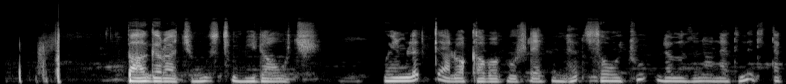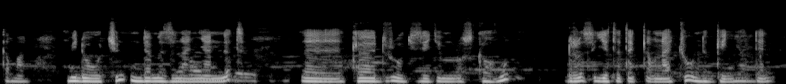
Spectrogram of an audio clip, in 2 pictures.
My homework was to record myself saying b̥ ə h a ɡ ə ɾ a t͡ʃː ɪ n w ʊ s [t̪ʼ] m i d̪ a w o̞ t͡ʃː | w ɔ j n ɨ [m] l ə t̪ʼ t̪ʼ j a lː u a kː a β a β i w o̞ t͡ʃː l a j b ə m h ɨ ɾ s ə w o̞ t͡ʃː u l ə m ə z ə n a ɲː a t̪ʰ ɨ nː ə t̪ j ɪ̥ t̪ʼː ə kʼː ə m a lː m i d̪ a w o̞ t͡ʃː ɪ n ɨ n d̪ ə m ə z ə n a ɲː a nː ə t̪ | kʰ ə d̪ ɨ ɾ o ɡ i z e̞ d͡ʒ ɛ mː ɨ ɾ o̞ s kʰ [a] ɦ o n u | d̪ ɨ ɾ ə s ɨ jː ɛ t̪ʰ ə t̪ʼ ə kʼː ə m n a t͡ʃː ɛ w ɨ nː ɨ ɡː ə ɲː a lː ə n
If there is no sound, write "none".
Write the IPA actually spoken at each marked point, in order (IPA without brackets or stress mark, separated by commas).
t̪ʼ, m, ə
